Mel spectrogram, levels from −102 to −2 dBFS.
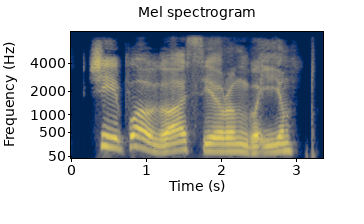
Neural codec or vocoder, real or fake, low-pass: codec, 16 kHz, 1 kbps, X-Codec, WavLM features, trained on Multilingual LibriSpeech; fake; 7.2 kHz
